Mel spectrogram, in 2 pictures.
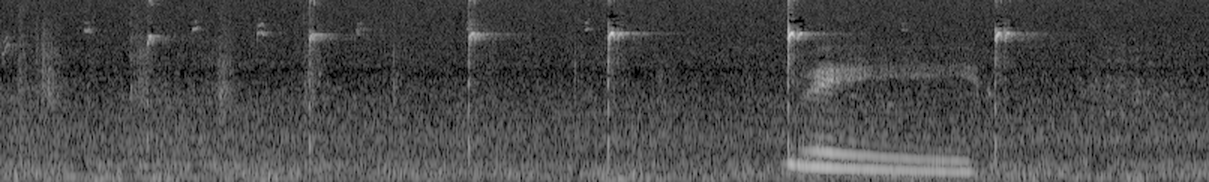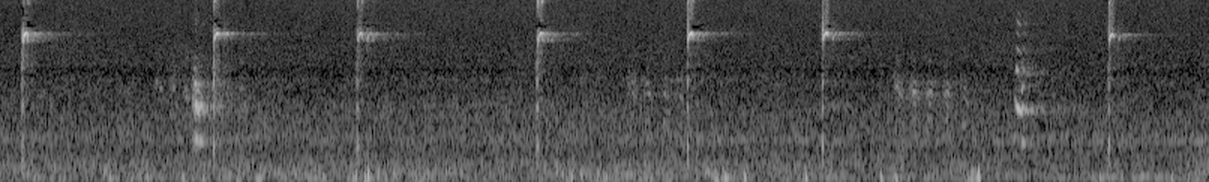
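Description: A bird giving short, sharp, high-pitched calls about once a second. About five seconds in, a person's drawn-out vocal sound falls in pitch for about a second.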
